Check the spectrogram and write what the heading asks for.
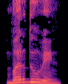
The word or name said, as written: ಬರ್ದುವೆಣ್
